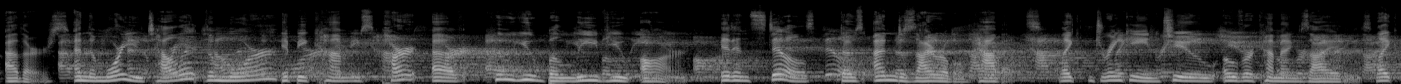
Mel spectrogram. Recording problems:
echo of what is said; strong; throughout; 530 ms later, 6 dB below the speech

